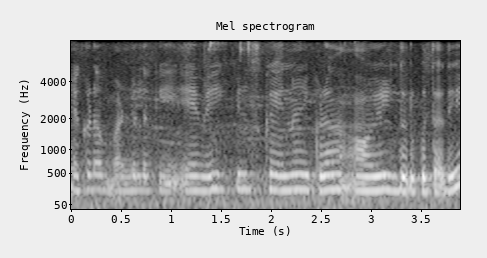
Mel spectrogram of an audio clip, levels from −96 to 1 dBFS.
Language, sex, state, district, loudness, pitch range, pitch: Telugu, female, Andhra Pradesh, Visakhapatnam, -16 LUFS, 220-240 Hz, 230 Hz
